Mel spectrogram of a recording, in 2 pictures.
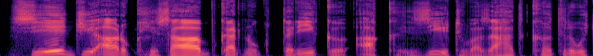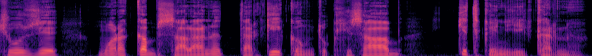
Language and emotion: Kashmiri, neutral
